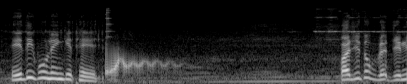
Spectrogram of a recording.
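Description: Brief talk, then a comic sound effect: a boing-like tone sliding steadily downward in pitch for about a second, trailing into a faint low hum before talk resumes.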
